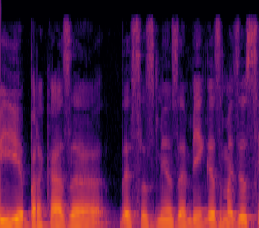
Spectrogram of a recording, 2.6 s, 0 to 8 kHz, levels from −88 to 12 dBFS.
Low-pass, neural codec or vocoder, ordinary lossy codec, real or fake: 7.2 kHz; none; none; real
